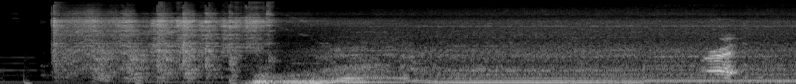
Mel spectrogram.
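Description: A 1997 Mitsubishi Galant VR4 fitted with a GFB hybrid valve cranks for a couple of seconds, catches and settles into a rough idle, then takes a short rev near the end.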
